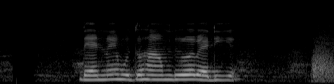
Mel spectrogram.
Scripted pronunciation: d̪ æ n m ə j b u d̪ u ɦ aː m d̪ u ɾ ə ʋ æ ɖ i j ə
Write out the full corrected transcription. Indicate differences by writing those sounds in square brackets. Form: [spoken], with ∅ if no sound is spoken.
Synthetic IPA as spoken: d̪ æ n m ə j b u d̪ u ɦ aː m d̪ u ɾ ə ʋ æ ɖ i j ə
